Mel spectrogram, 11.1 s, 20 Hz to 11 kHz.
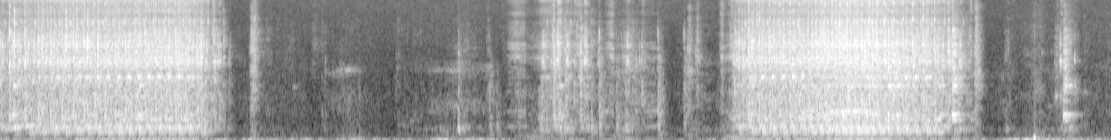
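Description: White 173 sewing machine stitching quilt binding in two runs of about two and a half seconds each, one at the start and one about seven seconds in. Between the runs there are soft clicks and rustles as the fabric is handled.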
